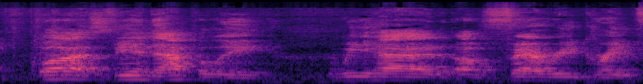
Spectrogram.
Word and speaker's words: Via Napoli: But and then also in Italy is the Via Napola. I can't never pronounce it. Via Napoli.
